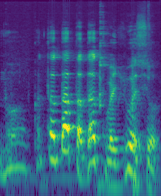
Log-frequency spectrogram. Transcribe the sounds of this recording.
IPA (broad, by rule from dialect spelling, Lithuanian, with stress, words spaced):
ˈnʊ kɐt tɐˈdɐ tɐˈdɐ ɐtʋɐˈʒʲuɔsʲʊ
